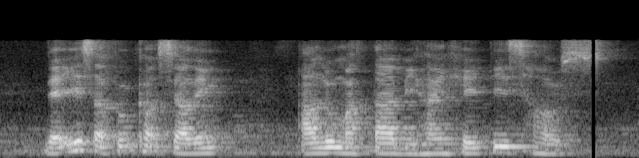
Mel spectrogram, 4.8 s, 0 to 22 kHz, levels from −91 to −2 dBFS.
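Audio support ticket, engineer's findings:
Hard-edged silent gap near the end, 4.44 to 4.50 s. About 40 ms of audio missing, then speech resumes slightly distorted before settling. Packet loss on an ADPCM call: a couple of packets dropped, and the decoder's adaptive predictor and step size lost sync with the sender's until they re-converged. Wideband G.722 path at 64 kbit/s, speech clear to 7 kHz with faint upper-band hiss.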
